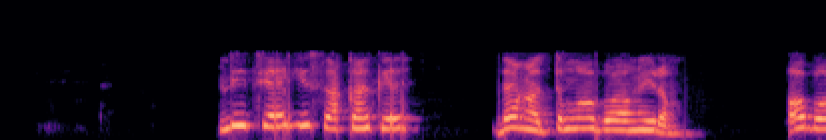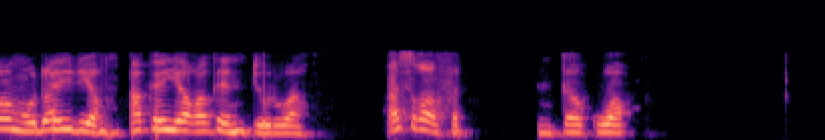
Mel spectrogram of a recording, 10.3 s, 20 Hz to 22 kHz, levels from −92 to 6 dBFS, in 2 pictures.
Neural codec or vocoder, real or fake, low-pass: codec, 24 kHz, 6 kbps, HILCodec; fake; 5.4 kHz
